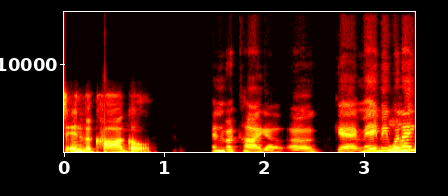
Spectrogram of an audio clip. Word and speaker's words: Invercargill: Invercargill. Invercargill. Yeah, kasi yung R, kasi roll yung R sa South Island. That's why it's Invercargill.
